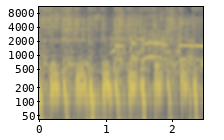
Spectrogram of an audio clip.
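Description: Upbeat electronic dance music with a steady, fast kick-drum beat. About a second in, a rooster-like crow rises over the music, holds, breaks briefly and starts again at the end.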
